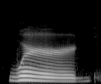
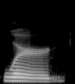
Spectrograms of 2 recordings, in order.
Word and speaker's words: word: light and very quick word this is the er sound even though it's spelled or word and number eight you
